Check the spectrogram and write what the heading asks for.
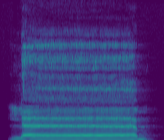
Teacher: লাম হরফটি উচ্চারণের ক্ষেত্রে অবশ্যই বারিক হবে এবং তিন আলিফ টেনে পড়তে হবে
